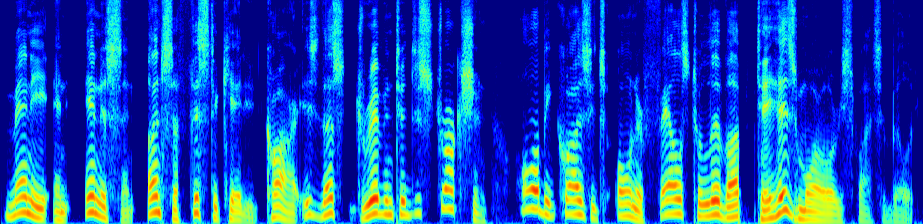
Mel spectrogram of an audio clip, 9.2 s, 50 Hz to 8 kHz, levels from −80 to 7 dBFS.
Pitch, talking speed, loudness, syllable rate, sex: 145 Hz, 145 wpm, -18 LUFS, 5.0 syllables/s, male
